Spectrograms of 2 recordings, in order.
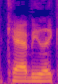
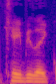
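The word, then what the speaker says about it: Kaby Lake: tock to-do and and the to-do is this KB lake or cabbie lake. I everybody pronounces it differently at Intel. I think I've been told that it rhymes with maybe. So, it's KB KB Lake.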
